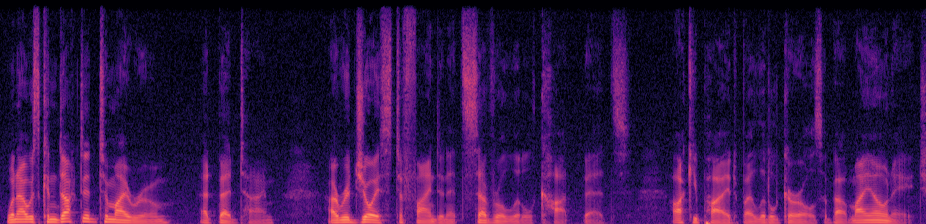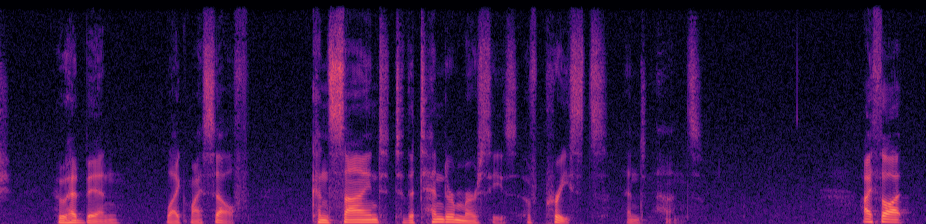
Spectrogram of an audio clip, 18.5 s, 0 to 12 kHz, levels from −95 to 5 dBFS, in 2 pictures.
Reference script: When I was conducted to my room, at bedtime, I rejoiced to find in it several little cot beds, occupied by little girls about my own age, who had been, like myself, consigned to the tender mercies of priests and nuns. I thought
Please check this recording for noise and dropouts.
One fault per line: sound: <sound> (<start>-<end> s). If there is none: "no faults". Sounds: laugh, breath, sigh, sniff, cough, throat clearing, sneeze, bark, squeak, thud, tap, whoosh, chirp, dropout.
no faults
